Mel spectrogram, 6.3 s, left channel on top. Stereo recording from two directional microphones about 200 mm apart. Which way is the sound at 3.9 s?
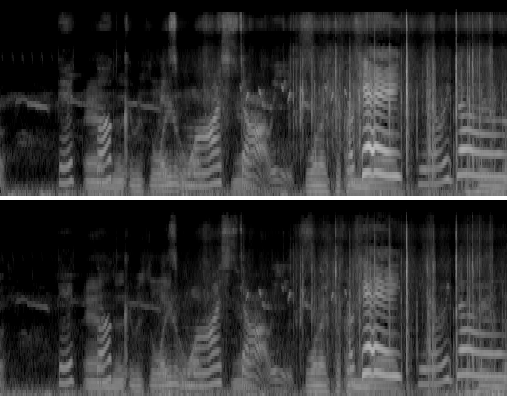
35° left (ahead or behind).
